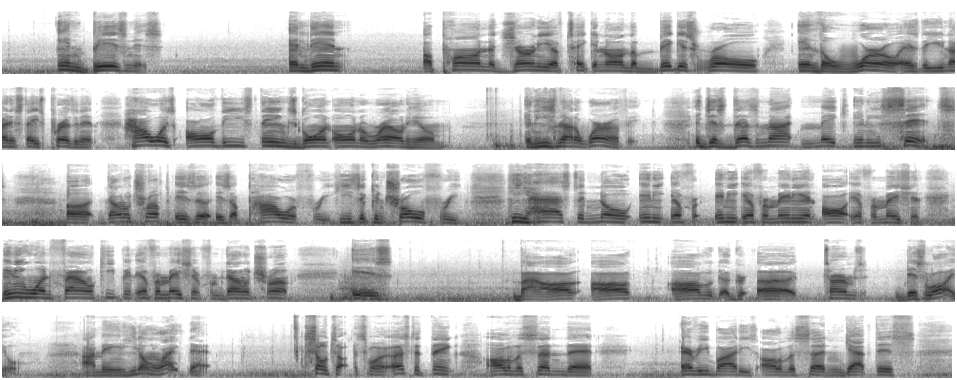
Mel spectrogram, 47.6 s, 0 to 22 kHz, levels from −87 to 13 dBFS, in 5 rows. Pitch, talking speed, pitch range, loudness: 150 Hz, 130 wpm, 130-170 Hz, -14 LUFS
